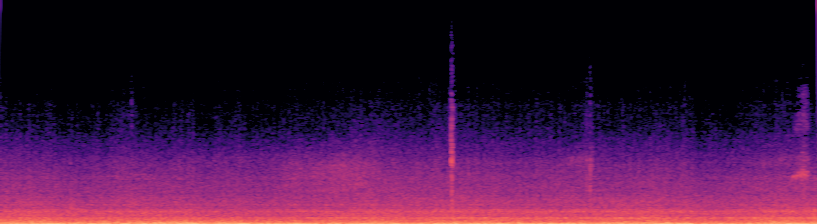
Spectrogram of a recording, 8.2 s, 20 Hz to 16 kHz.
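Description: Steady low tyre and road rumble inside the cabin of an electric Tesla Model S Plaid driving on a rain-wet road at about 35 mph.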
